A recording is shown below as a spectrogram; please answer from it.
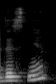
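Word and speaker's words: dyspnea: ابنية ديت معناها breathing، يبقى ديزنيا البي ما بتتنطقش هنا.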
